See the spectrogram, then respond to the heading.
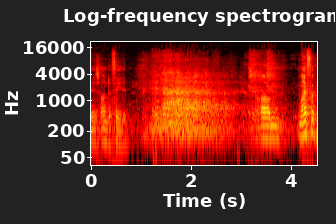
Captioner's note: laughter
